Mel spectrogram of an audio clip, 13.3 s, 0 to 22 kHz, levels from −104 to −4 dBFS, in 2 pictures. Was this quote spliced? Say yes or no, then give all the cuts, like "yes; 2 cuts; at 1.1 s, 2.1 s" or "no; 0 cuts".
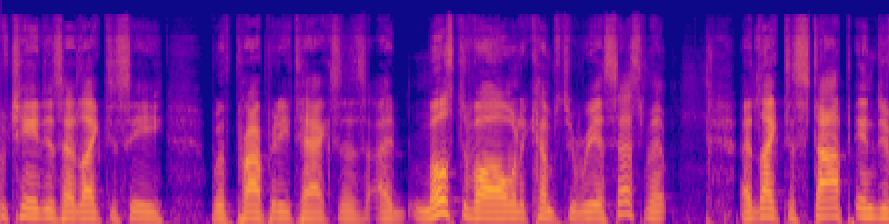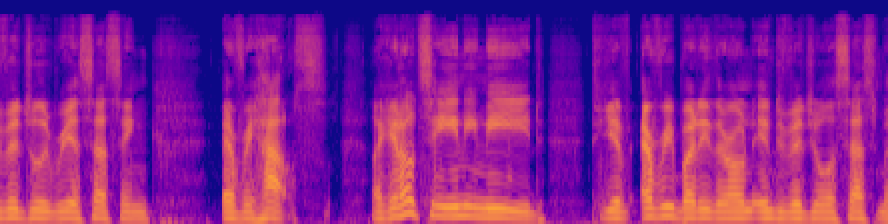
no; 0 cuts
